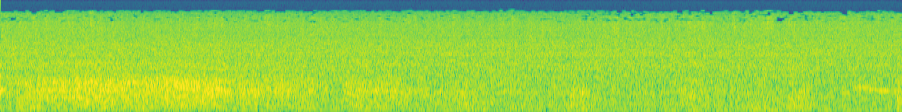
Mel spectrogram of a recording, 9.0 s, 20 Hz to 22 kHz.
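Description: Steady rushing running noise of a 500 series Shinkansen heard from inside the driver's cab, a little louder over the first few seconds.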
